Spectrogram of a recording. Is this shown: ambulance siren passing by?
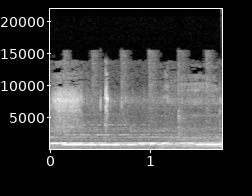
yes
